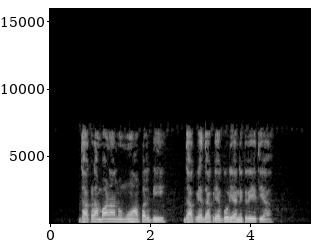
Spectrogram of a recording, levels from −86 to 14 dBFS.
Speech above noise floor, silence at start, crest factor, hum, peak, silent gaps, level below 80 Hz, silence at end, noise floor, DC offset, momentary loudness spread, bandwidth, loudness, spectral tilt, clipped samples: 61 dB; 0.6 s; 14 dB; none; -2 dBFS; none; -52 dBFS; 0.8 s; -75 dBFS; under 0.1%; 8 LU; 7.6 kHz; -15 LUFS; -6.5 dB/octave; under 0.1%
